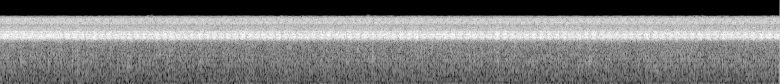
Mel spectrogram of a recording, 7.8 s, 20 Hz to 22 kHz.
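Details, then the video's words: Many crickets sing together during rain on an early evening, June 24, 2011, in Montalban, Rizal, Philippines, producing a steady, piercing high trill that never pauses. "sound recording of crickets in the rain"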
